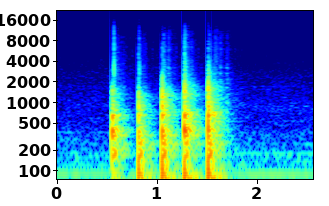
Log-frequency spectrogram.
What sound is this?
A simple door knock
door, knock, wooden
